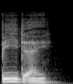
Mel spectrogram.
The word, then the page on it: bidet: British English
